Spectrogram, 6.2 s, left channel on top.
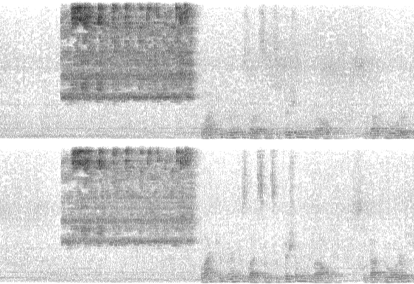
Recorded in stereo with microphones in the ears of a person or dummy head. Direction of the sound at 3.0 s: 65° right (ahead or behind).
